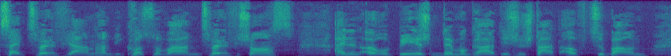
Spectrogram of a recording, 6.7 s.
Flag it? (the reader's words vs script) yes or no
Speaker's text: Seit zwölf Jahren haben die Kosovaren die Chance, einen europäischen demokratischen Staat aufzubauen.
yes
